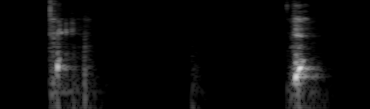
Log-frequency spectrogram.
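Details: Sound effect of two abrupt, sharp voiced 'hic' sounds about two and a half seconds apart, separated by silence: simulated hiccups.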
